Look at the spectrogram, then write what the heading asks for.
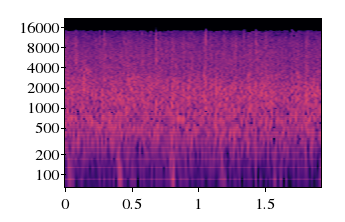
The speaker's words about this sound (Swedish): Ge han en riktig applåd, det är faktiskt sant.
